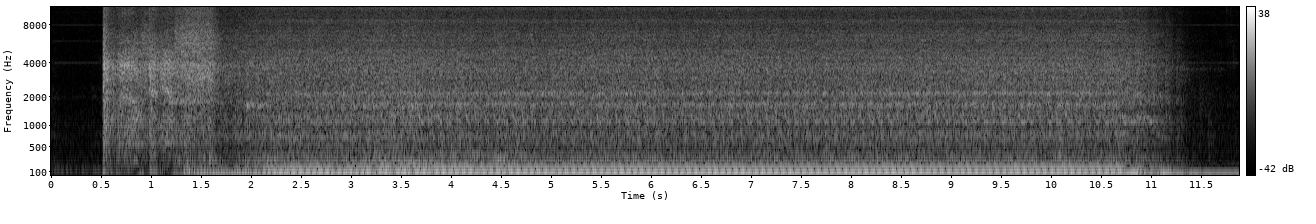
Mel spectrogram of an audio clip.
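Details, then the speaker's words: Vauxhall Corsa petrol engine on a cold start after sitting a couple of days catches after a brief crank and settles into a steady, even idle; its clicking throttle body fault and hard starting are fixed. "sounds pretty happy since I've been having these problems it's been a lot of cranks to start as in like a lot a lot a lot but that's a cold start that's not been started for a couple of days"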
